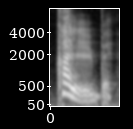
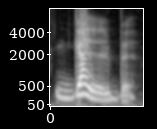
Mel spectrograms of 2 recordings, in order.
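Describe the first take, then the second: First: The word starts with a plain k sound. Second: The word starts with a hard g sound. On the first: This is a regional form from part of Palestine. "like we said in that small region in Palestine" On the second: This is a dialect form. "If we are changing the qaf to a g sound"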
